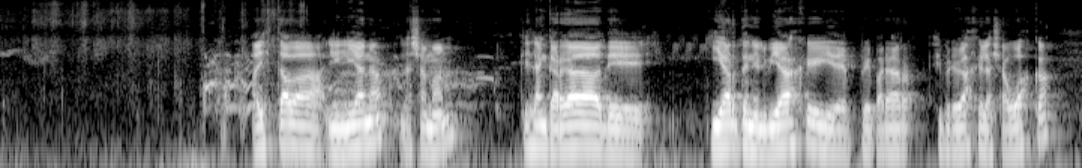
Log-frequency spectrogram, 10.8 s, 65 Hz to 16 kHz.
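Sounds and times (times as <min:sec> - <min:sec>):
several dogs barking and yipping: 0:02.0 - 0:05.1
speech: 0:02.5 - 0:10.6.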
